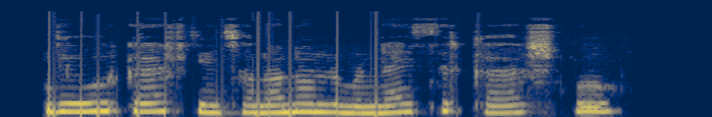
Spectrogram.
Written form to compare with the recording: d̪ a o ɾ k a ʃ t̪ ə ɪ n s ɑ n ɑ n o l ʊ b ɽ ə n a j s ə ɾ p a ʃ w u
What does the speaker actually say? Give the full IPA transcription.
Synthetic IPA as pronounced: d̪ ə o ɾ k a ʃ d̪ ə ɪ n s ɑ n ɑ n o l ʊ m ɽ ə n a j s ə ɾ k a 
